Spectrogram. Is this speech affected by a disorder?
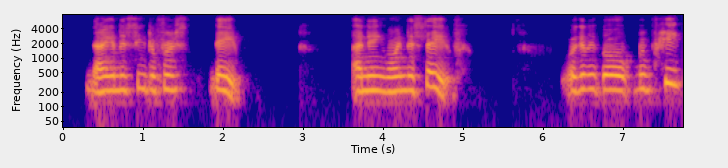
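Yes: cerebral palsy.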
